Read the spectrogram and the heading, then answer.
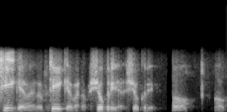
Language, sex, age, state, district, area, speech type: Dogri, male, 30-45, Jammu and Kashmir, Reasi, urban, conversation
